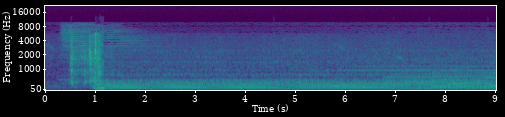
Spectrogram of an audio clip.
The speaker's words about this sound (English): Car started somehow. He got his car started. How come his car just up and started like that? All by itself. He wasn't anywhere near it. It just started all by itself.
